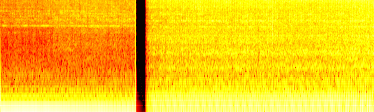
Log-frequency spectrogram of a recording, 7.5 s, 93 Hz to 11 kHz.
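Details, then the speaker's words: Mk2 Golf VR6 after an alternator replacement: it starts better than ever and settles into a steady, smooth idle with regular firing; the alternator is suspected to have caused the earlier running issues. "may have solved the issues cuz it's that started up a lot better than it has ever done. And the revs are actually nice and smooth as well."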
